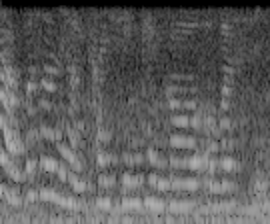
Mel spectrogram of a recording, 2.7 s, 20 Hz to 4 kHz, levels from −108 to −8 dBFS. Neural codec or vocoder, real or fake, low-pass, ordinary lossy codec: none; real; 3.6 kHz; none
